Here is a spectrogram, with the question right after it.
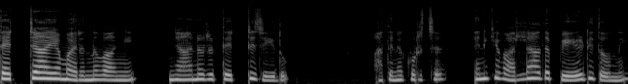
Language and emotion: Malayalam, sad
